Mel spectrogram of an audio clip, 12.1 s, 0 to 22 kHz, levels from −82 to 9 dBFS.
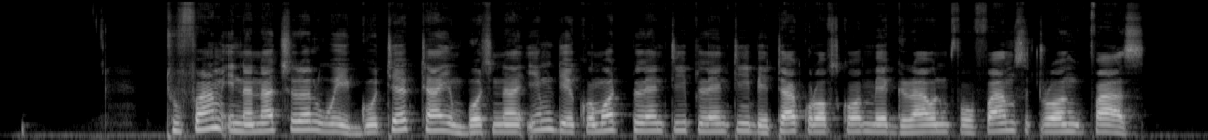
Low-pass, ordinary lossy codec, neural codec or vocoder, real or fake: none; none; none; real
